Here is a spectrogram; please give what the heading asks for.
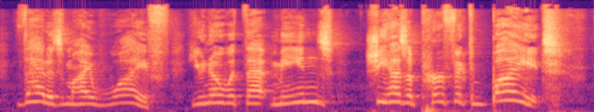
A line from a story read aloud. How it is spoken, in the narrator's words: yells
